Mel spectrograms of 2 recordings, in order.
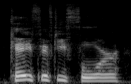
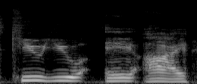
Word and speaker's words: Quai: I wanted to bring you guys a video review of the K54 Air Jordan 2s, and it is pronounced K. I believe it's Q-U-A-I. A lot of people say Quai, but I believe it's K54.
